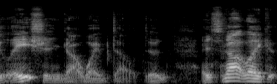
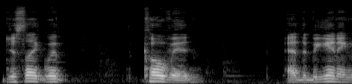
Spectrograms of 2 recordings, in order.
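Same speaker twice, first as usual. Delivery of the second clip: ordinary delivery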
